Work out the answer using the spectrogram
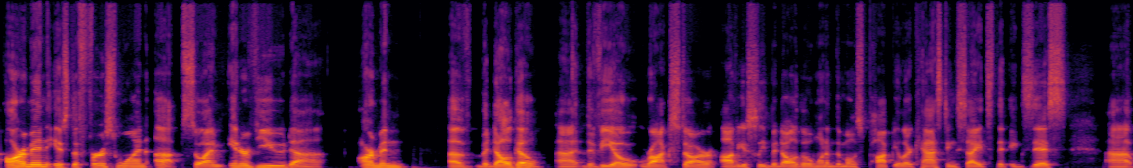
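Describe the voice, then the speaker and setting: A voiceover marketing coach hosts an off-the-cuff livestream, chatting informally with a playful, teasing streak. His voice is medium-pitched, bright, and forceful.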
